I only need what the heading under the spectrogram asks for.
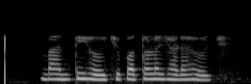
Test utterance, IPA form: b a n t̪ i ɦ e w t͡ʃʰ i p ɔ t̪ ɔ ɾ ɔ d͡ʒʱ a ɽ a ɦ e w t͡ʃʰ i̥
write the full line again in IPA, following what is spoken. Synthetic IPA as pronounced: b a n t̪ i ɦ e w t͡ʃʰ i p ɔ t̪ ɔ ɭ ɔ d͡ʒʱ a ɽ a ɦ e w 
